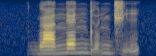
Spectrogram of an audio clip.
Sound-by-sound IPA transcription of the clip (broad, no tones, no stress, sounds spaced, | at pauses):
ɡ a n ɛ n d ṵ n d͡ʒ ḭ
